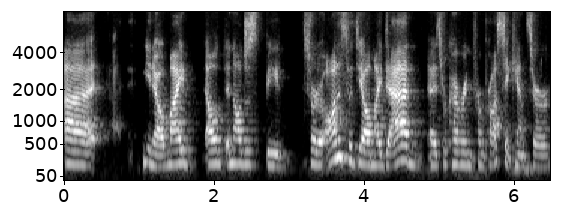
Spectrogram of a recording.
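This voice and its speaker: With an American accent, a woman speaks at a fairly quick pace and medium pitch, with ordinary pitch variation over a quiet background. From California (Sierra Nevada). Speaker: state legislator. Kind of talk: virtual town hall Q&A. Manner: fast; animated.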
